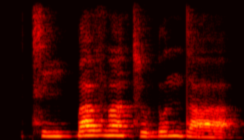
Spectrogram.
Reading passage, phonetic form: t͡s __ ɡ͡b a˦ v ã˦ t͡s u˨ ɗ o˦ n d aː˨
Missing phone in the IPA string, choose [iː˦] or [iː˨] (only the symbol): iː˨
